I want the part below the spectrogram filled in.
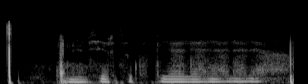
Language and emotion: Russian, positive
